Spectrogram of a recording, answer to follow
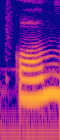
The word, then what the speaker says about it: comb: I comb my hair. B is silent here.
